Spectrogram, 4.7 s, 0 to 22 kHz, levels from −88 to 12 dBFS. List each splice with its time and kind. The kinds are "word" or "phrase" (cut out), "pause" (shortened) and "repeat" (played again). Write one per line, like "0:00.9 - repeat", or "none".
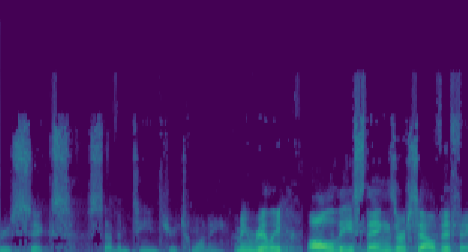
0:02.3 - pause
0:03.0 - pause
